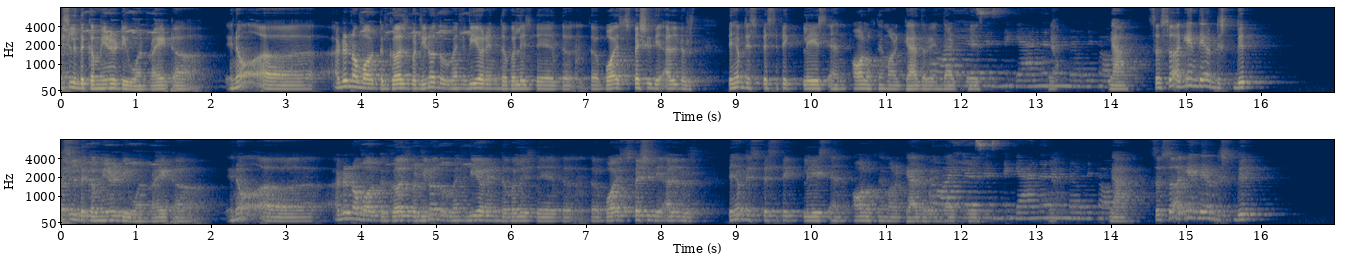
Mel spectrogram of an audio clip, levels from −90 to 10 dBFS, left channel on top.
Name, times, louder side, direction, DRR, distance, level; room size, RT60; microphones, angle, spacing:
voice 1, 0.0-1.9 2.2-8.4 8.9-12.3 13.2-13.3 14.0-14.2 14.6-15.8, left 6 dB, 85° left, 10 dB, 0.3 m, -27 dB
voice 2, 11.6-14.0, right 1 dB, 45° right, -1 dB, 0.8 m, -40 dB
5.0 x 2.7 x 2.9 m, 0.98 s
head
